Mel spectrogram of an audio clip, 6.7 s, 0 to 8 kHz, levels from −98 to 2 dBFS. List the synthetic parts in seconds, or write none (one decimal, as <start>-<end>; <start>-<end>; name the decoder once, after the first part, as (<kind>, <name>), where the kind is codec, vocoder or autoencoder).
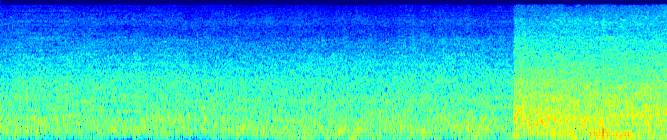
0.0-2.1 (codec, SNAC); 3.7-4.3; 4.9-6.7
